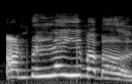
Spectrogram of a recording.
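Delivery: high, loud outburst of disbelief; shouted. A narrator's reading. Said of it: "he shouted".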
